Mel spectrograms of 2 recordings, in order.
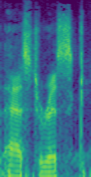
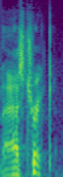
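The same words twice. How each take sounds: First: The s before the final k is pronounced. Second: The s before the final k is dropped. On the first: The speaker calls it right. "There's an S in there. It's asterisk" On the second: The speaker calls it wrong. "It's not asterisk"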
